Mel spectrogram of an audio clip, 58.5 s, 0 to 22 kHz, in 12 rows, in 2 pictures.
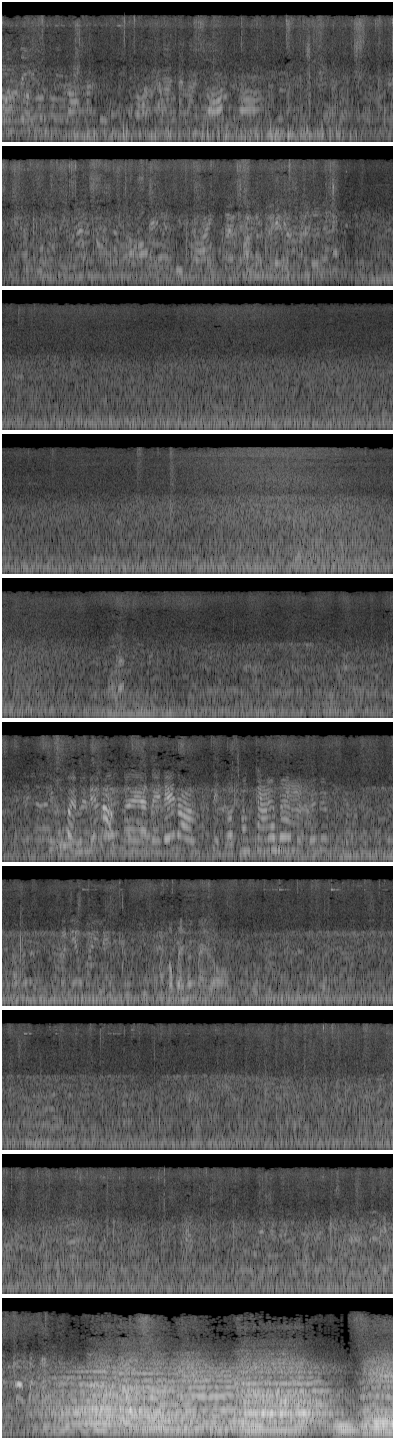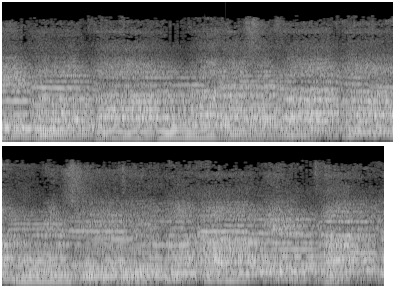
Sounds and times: Speech: 0.0 - 10.8, 13.9 - 18.7, 20.6 - 44.7.

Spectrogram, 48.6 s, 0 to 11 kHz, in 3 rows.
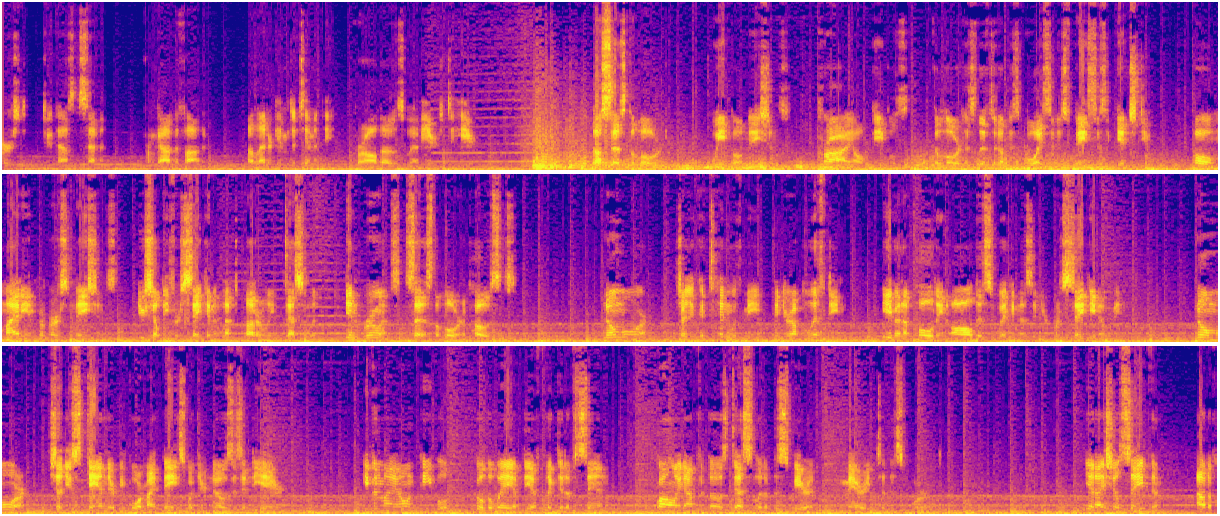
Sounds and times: Speech: 0.0 - 2.7, 3.3 - 6.4, 7.8 - 23.1, 24.2 - 31.2, 32.1 - 36.2, 37.3 - 40.5, 41.1 - 45.0, 46.9 - 48.6
Music: 0.0 - 48.6.

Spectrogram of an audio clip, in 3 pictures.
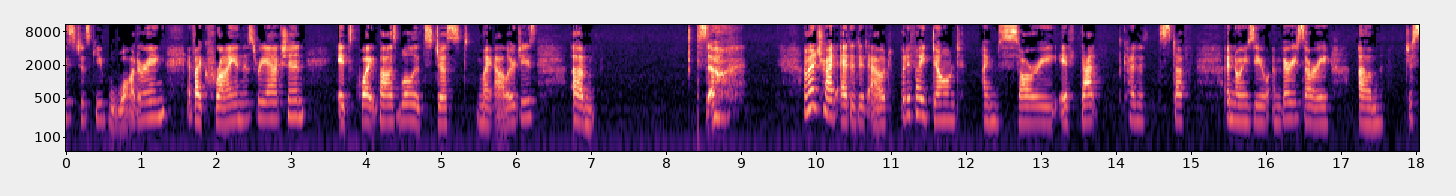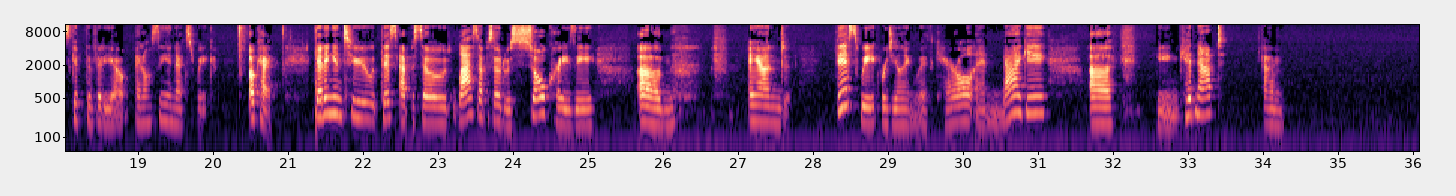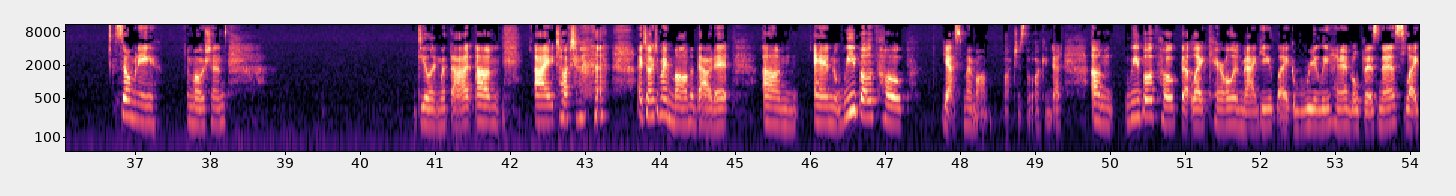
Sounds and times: Speech: 0.0 - 7.1, 8.3 - 9.0, 9.9 - 25.1, 25.7 - 26.2, 27.2 - 27.7, 28.3 - 34.3, 36.7 - 38.2, 40.8 - 54.1.

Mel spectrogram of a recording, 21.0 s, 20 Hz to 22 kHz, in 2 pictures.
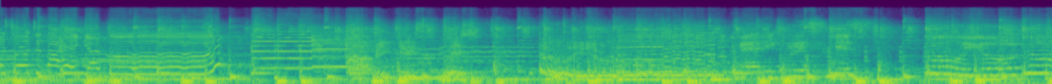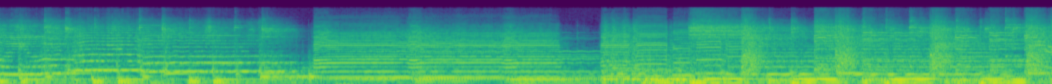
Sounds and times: Music: 0.0 - 21.0.

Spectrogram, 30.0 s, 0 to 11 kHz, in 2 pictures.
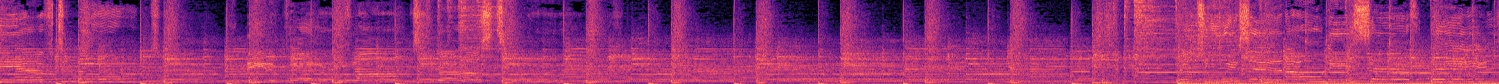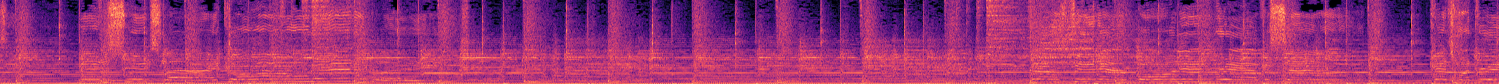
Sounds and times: Guitar: 0.0 - 29.9
Independent music: 0.0 - 29.9.

